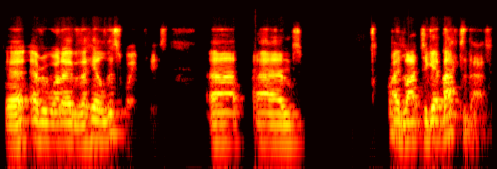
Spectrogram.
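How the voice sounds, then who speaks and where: A man leading a company, talking through an interview in a rambling way with many fillers and restarts, with a loud voice. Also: medium pitch, steady tone, normal speed. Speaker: company leader interviewed as guest. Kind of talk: conversational business interview. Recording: dull lo-fi sound.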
